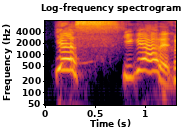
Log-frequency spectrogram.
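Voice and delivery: high delighted yes; thrilled congratulation; excited praise. Real, not acted. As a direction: cheer the win. Celebrating a correct answer.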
